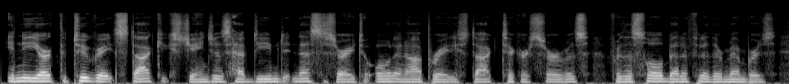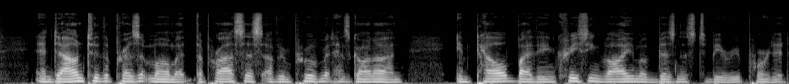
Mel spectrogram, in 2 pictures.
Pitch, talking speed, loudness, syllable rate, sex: 125 Hz, 190 wpm, -18 LUFS, 5.6 syllables/s, male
